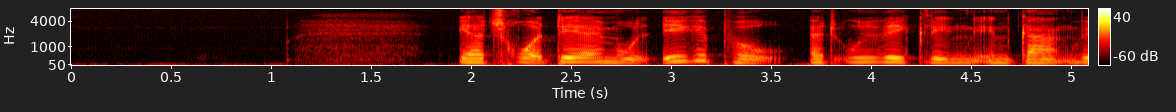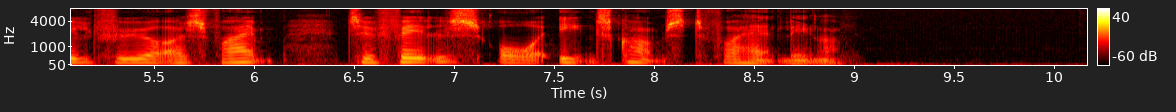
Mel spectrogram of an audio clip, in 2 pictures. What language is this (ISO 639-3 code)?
dan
